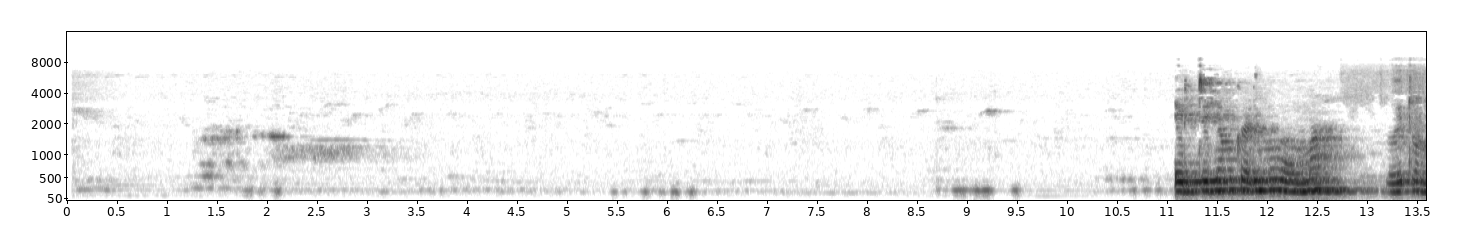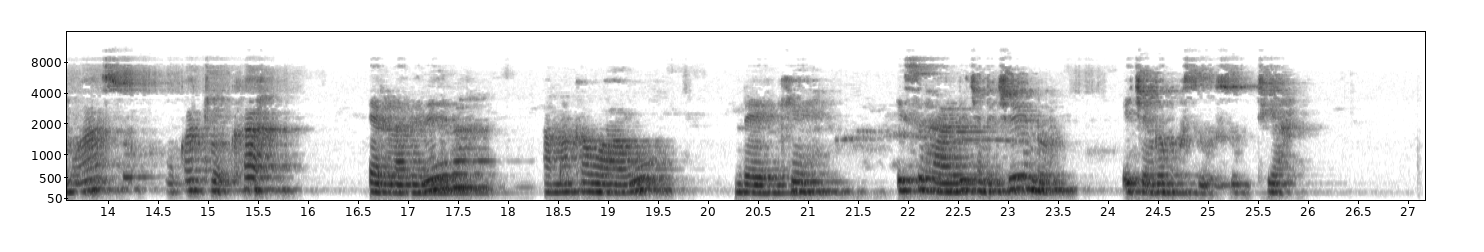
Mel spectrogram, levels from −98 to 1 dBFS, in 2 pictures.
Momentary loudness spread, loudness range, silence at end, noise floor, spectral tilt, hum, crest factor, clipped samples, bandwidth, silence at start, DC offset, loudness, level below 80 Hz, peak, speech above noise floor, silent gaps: 16 LU; 5 LU; 1.3 s; -79 dBFS; -5.5 dB/octave; none; 20 dB; under 0.1%; 9.2 kHz; 2.05 s; under 0.1%; -20 LUFS; -66 dBFS; -4 dBFS; 60 dB; none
